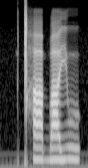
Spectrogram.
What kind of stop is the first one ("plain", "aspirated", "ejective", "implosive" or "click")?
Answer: click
